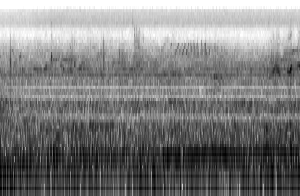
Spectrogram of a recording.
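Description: Near-silent outdoor ambience: a few scattered bird chirps over a faint, steady low drone that firms up about halfway through.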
